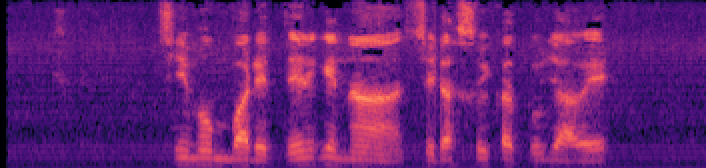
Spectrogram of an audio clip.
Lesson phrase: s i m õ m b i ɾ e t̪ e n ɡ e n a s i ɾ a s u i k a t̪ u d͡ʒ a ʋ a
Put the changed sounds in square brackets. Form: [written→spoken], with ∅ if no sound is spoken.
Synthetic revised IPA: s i m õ m b [i→a] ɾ e t̪ e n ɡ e n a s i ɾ a s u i k a t̪ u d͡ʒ a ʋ [a→e]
